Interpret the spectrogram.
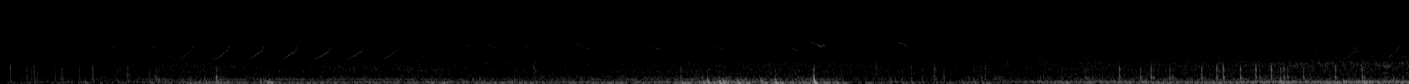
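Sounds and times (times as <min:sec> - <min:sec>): songbird chirping and whistling: 0:00.5 - 0:10.5.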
